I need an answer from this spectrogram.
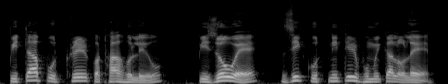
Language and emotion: Assamese, neutral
